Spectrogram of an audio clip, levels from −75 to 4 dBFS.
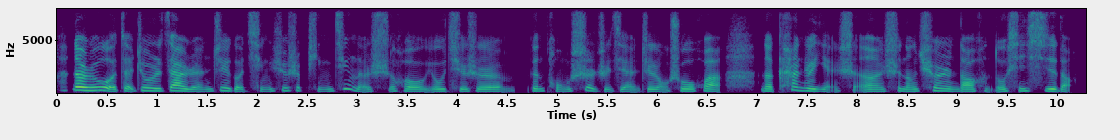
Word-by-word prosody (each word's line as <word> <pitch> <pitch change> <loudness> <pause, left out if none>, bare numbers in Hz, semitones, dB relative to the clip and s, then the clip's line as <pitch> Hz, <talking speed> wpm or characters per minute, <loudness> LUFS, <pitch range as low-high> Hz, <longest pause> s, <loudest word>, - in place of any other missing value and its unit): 那 300 -1 +12
如 275 +1 +5
果 265 - +7
在 - - 0
就 260 -3 +2
是 230 -1 +4
在 245 0 +6
人 180 -1 -2
这 250 +2 0
个 180 - -1
情 180 +1 -7
绪 250 +4 -5
是 265 - -4
平 195 -8 -9
静 420 - -3
的 - - -4
时 205 - -4
候， 195 -2 -2
尤 200 +1 -3
其 195 -1 -4
是 190 -1 -1 0.2
跟 220 -1 -2
同 185 -4 -9
事 250 +4 0
之 175 -3 -5
间 175 +1 -4
这 190 - -2
种 180 - -4
说 205 -2 -1
话， - - +2 0.4
那 210 - +3
看 305 +4 +1
着 235 -3 +4
眼 185 -2 -5
神 - - -3
啊 180 -1 0
是 210 +4 -3
能 190 0 -3
确 250 +4 +1
认 215 -5 -1
到 190 0 +2
很 - - -13
多 190 - -2
信 220 +1 -2
息 205 -2 +2
的。 - - -2
205 Hz, 270 characters per minute, -27 LUFS, 190-240 Hz, 0.4 s, 那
